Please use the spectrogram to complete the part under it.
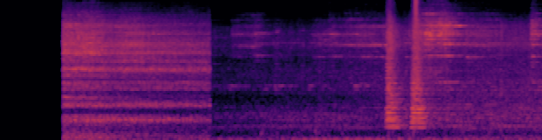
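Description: A heavy freight locomotive engine rumbles and hums as it rolls past.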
